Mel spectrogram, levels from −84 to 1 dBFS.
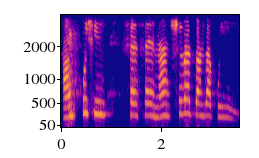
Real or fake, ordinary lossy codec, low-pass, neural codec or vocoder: fake; Opus, 24 kbps; 3.6 kHz; codec, 16 kHz, 16 kbps, FreqCodec, larger model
